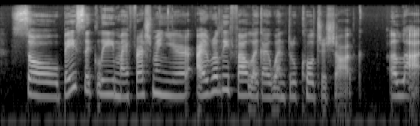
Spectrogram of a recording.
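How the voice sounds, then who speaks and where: Here a woman speaks with a South Florida accent at a fairly high pitch. Her pace is moderate and her pitch varies in an ordinary way. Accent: South Florida American English. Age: 20s. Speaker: podcast host, college student. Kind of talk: casual monologue. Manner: casual, filler-heavy.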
